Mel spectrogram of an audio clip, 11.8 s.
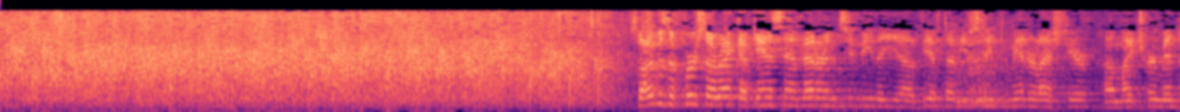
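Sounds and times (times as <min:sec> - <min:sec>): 
audience applause: 0:00.0 - 0:06.3
speech: 0:06.4 - 0:11.7.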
